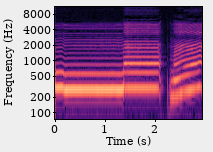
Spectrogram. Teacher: Di sini ada gunnah sebab ada mim bertasydid, dibacanya didengungkan dan dengungannya ditahan 2, 3 atau 4 ketukan.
